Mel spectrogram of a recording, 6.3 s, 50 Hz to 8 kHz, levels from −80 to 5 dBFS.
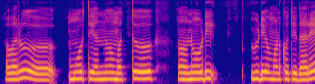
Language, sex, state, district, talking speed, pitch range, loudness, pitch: Kannada, female, Karnataka, Koppal, 55 wpm, 225-245 Hz, -11 LUFS, 230 Hz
